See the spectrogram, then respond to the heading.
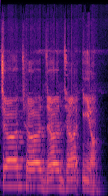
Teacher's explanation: जब भी हम बोलते हैं च छ ज झ इया तो हम अपने दांतों के मसूड़ों को जीभ से टच करते हैं। हमारे जो ऊपर वाले मसूड़े हैं उन्हें हम जीभ से टच करते हैं, तो इन्हें हम बोलते हैं तालव्य।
